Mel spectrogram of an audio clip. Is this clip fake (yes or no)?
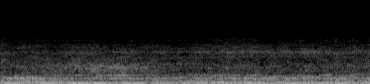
yes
